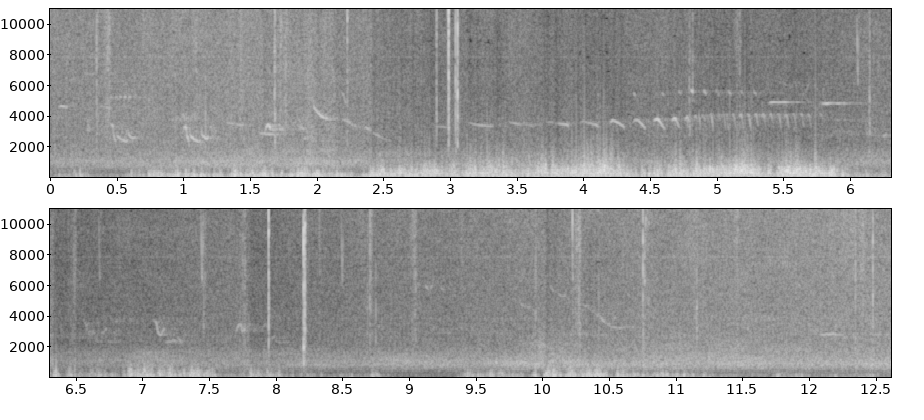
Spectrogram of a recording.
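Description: Wind buffeting the microphone in gusts, a heavy low rumble that is strongest in the first half and eases about six seconds in.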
